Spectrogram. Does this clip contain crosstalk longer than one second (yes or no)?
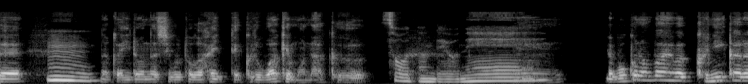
no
